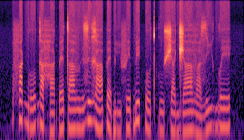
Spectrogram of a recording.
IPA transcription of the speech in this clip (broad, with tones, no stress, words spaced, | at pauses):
fa˦ɡ͡boː˨˦ɡa˨ haː˨k͡pɛ˧taː˧ vɨ˨˦zɨ˦ɣaː˨˦ pɛ˨ɓiː˨fe˧ ɓe˦k͡poː˨tku˨ ʃa˧d͡ʒaː˧va˨ ziː˦ɡʷe˦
